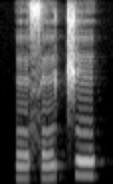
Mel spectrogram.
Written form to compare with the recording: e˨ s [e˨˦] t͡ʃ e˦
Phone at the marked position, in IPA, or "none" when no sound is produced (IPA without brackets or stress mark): e˨˦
